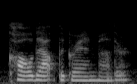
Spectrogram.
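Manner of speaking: usual speaking voice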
